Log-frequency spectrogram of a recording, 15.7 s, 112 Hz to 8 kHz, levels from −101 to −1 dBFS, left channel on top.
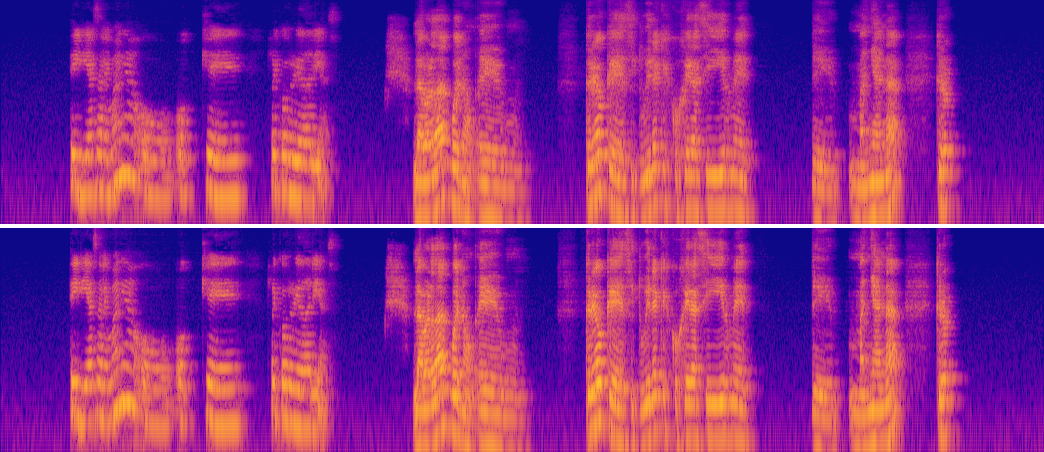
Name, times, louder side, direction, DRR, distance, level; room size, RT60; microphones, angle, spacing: voice 1, 1.0-3.6 4.1-4.9, right 1 dB, 75° right, 0 dB, 2.6 m, -27 dB
voice 2, 5.8-7.9 8.8-11.2 12.2-14.2, right 3 dB, 40° right, -4 dB, 3.9 m, -25 dB
8.3 x 7.8 x 3.8 m, 0.31 s
head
